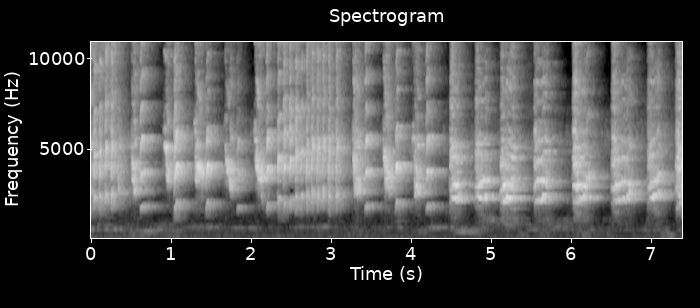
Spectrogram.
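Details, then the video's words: Long-tailed shrike from Madura, recorded as a champion tutoring song: rapid repeated chirping phrases, sharp high notes alternating with lower scratchy ones in a steady, lively rhythm. "Masteran | Suara Juara Nih!!! Cendet Madura"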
